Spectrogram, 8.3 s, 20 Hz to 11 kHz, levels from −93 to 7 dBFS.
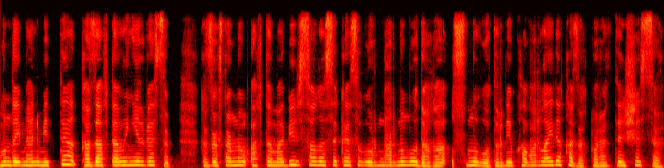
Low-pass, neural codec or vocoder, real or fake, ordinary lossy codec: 9.9 kHz; autoencoder, 22.05 kHz, a latent of 192 numbers a frame, VITS, trained on one speaker; fake; none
